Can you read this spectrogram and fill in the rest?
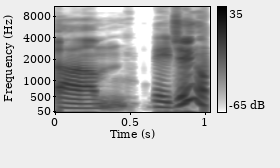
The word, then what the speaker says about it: Beijing: Anywho, we didn't go to the Torino Olympics, but we went to the Beijing Olympics. – Yes. – When I was secretly pregnant with Ford. – Yes, and nice hard J there. – Well, that's how we're supposed to say it on air.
